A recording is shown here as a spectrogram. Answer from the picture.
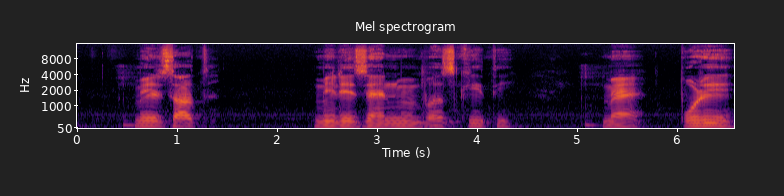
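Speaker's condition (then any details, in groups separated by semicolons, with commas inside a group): Coma after road accident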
